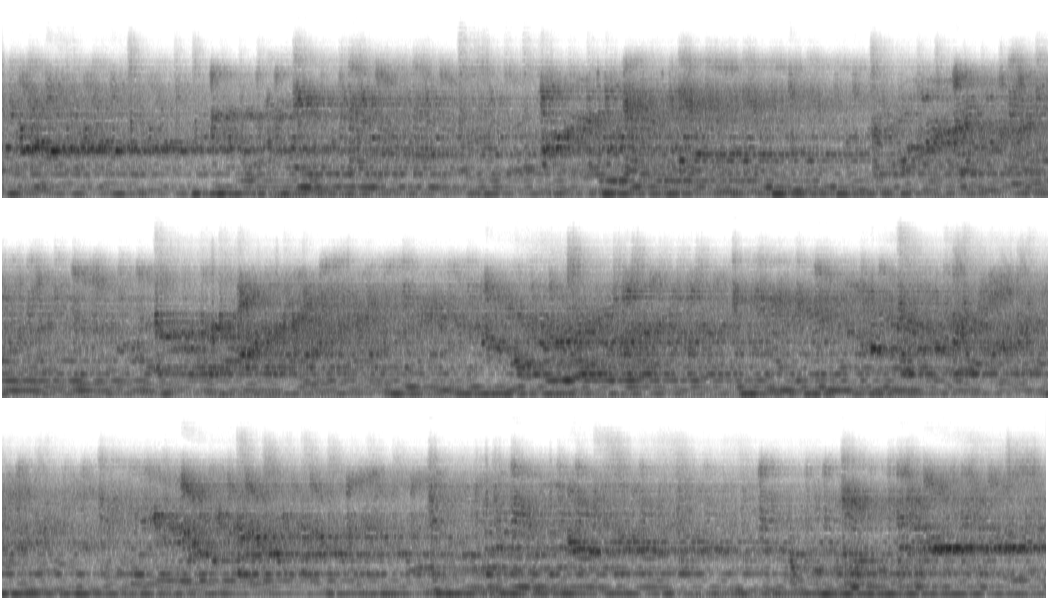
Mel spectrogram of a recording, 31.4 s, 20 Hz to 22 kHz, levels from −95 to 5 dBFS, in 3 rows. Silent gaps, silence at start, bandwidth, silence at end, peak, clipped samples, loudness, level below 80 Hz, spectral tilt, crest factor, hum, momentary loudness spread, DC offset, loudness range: none; 0 s; 8.6 kHz; 0 s; -4 dBFS; under 0.1%; -21 LUFS; -52 dBFS; -5 dB/octave; 18 dB; none; 8 LU; under 0.1%; 2 LU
